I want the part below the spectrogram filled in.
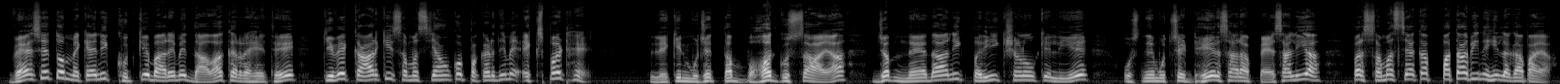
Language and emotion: Hindi, angry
